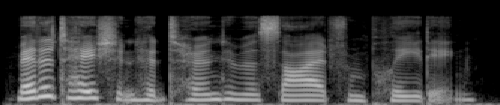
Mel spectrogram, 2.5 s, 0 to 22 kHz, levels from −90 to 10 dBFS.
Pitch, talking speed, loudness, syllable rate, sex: 215 Hz, 170 wpm, -20 LUFS, 6.2 syllables/s, female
